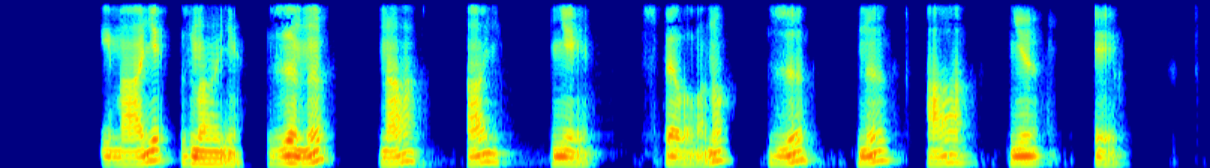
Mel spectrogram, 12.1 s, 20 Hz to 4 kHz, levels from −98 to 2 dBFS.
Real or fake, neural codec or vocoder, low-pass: real; none; 3.6 kHz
